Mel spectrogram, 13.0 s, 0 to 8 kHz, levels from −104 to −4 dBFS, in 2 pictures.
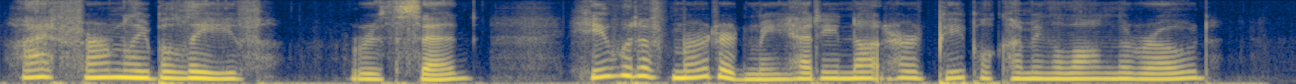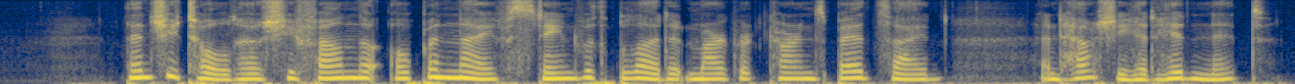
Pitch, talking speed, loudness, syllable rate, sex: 210 Hz, 190 wpm, -16 LUFS, 5.6 syllables/s, female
